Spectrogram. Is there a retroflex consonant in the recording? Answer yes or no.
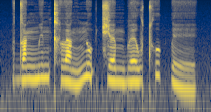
no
